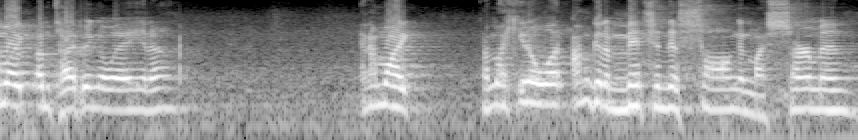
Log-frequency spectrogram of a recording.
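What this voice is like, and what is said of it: Usual voice. Nothing is said of it.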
